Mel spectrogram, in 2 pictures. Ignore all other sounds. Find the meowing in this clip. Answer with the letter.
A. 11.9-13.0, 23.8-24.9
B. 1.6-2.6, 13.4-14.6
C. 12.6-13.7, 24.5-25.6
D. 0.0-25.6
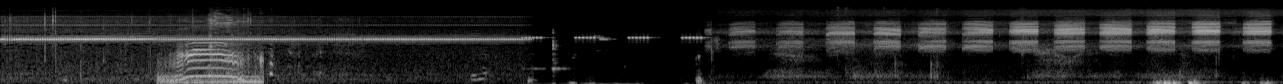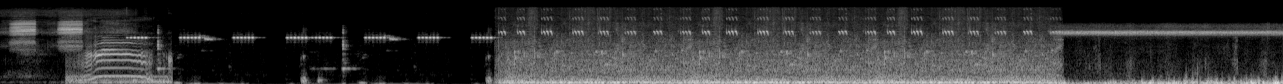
B.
